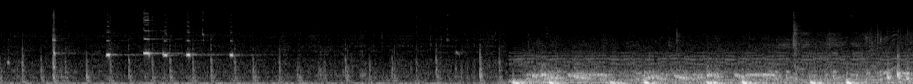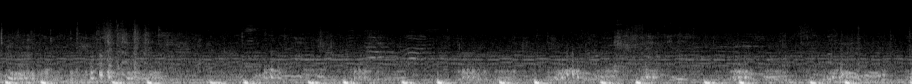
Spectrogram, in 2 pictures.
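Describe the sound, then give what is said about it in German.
A flock of pigeons coos in dense, overlapping, rhythmic murmurs that swell in suddenly after a few quieter seconds with faint chirps, then continue steadily to the end. “Ein Taubengestöber, ins graublaue Licht des Morgens geschleudert.”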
